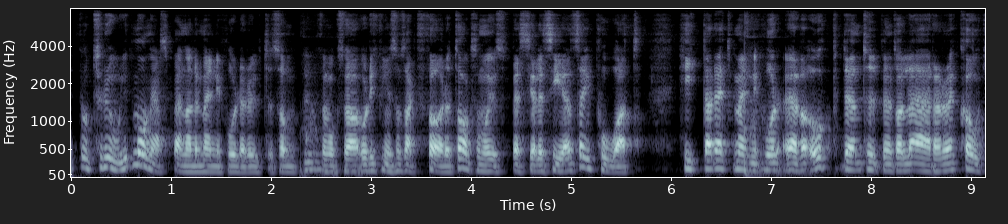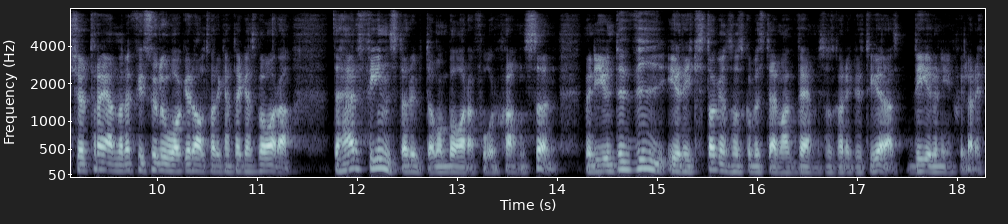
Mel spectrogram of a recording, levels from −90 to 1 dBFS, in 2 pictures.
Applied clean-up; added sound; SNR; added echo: neural mask model DeepFilterNet 3.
